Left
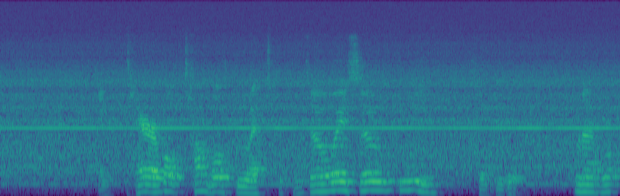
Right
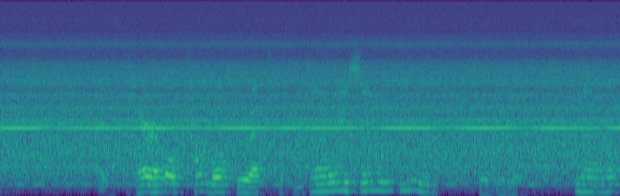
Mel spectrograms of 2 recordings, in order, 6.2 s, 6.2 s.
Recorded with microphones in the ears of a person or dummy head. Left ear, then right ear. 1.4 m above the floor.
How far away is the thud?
No thud in this recording.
